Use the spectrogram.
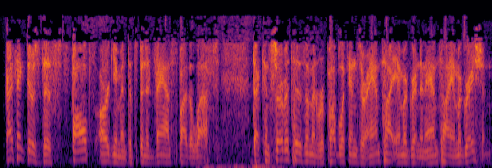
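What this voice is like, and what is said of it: Uncannily good Marco Rubio impression. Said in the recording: “Here is my Marco Rubio impression. ... That was eerie, wasn't it, how good that was?”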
